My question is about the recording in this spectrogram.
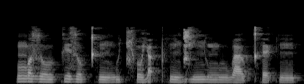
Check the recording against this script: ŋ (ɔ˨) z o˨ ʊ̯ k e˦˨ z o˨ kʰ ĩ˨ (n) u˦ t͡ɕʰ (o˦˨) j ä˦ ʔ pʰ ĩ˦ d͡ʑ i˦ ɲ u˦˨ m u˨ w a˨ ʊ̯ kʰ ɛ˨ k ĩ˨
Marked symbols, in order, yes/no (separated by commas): no, no, yes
